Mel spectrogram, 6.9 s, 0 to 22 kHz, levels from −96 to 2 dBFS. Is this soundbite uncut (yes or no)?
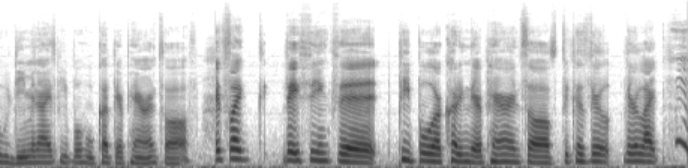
no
